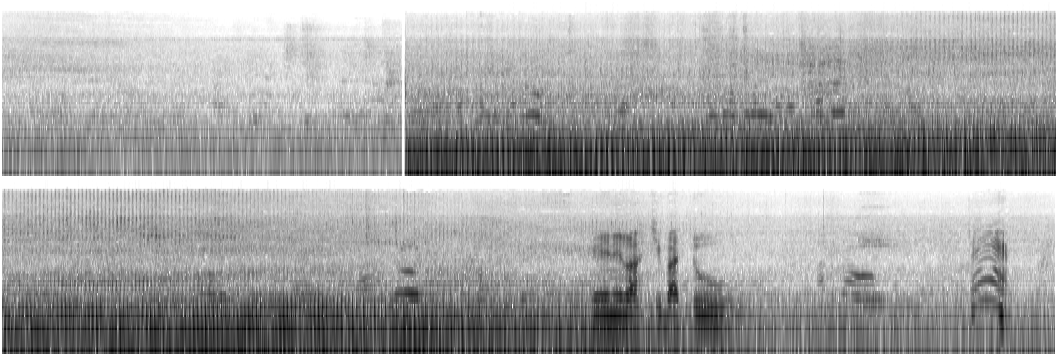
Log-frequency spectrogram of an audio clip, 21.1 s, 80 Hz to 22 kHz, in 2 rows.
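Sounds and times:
motorcycle engines running: 0.0s - 21.0s
people talking: 1.5s - 9.4s, 12.2s - 13.2s, 14.0s - 15.4s, 20.2s - 20.6s.

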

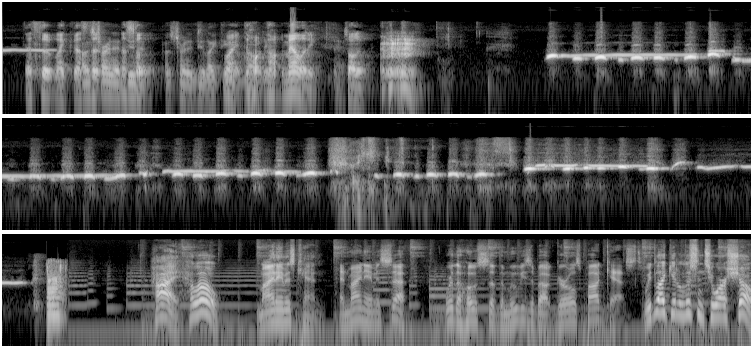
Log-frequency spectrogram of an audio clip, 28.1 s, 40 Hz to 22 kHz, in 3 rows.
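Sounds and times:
man whistling a tune: 0.0s - 0.7s, 6.8s - 19.1s
music: 19.6s - 28.0s.

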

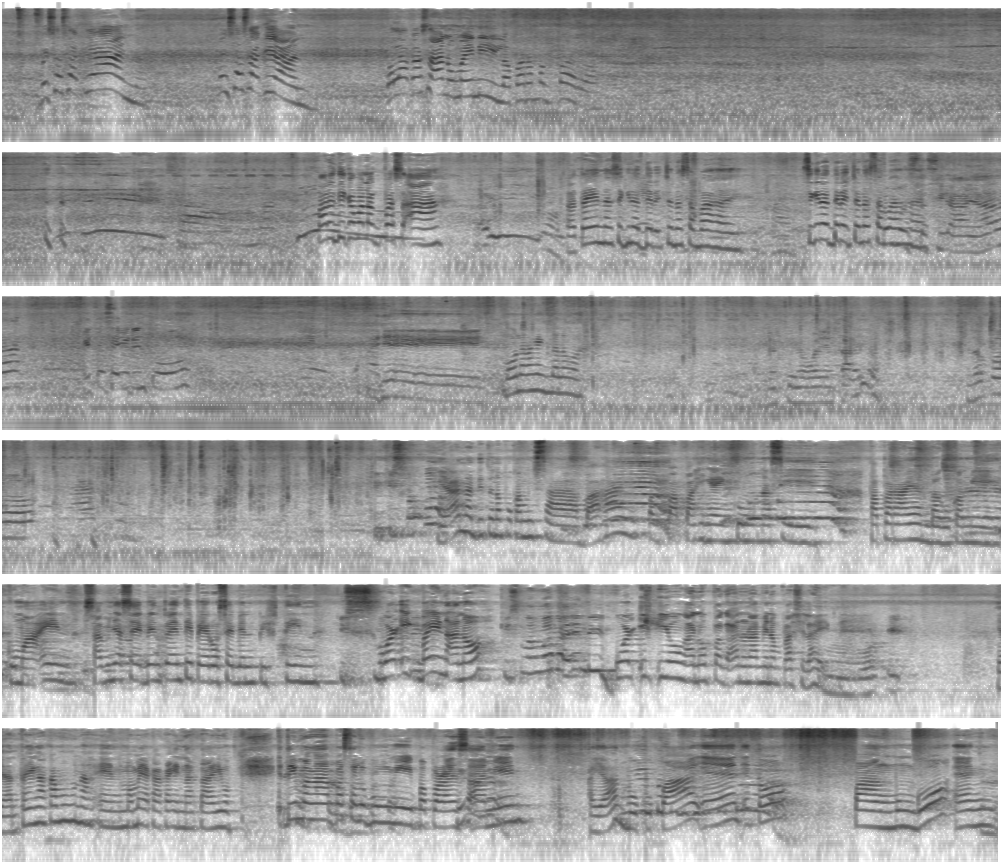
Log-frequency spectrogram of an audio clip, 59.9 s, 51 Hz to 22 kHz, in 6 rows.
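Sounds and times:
vehicle engine running: 0.0s - 10.6s, 15.6s - 33.7s
footsteps clicking: 24.5s - 33.9s.

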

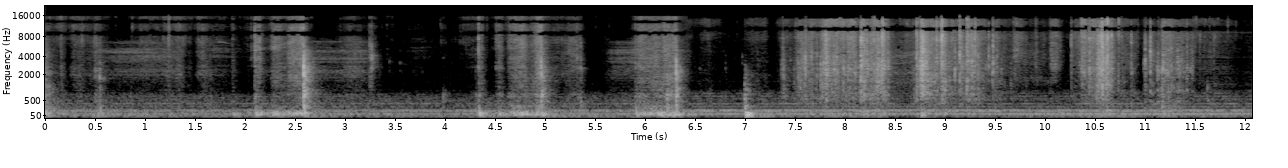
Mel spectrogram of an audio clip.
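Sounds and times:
knife cutting cucumber on board: 1.8s - 2.8s, 4.2s - 6.5s.

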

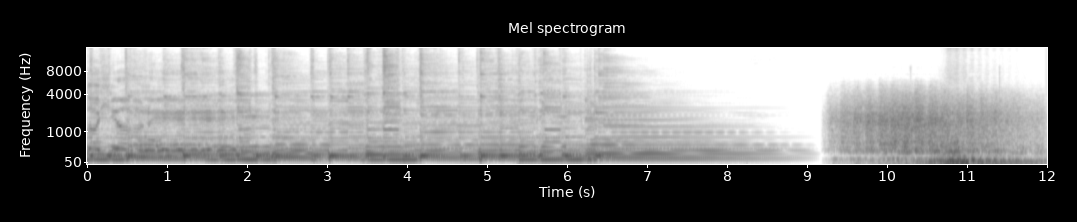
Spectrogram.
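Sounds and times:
deep rumbling sound effect: 9.2s - 12.0s.

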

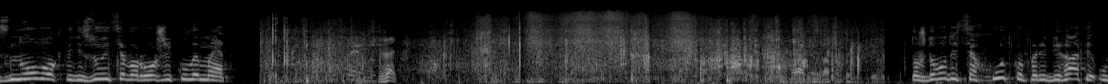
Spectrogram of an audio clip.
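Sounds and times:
footsteps close to microphone: 2.6s - 8.9s
rustling and scuffing of gear: 2.6s - 9.3s.

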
